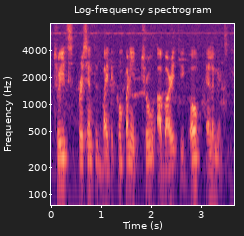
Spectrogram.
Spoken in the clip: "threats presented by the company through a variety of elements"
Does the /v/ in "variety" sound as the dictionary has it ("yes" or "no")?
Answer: no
